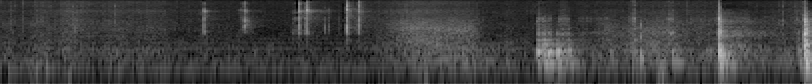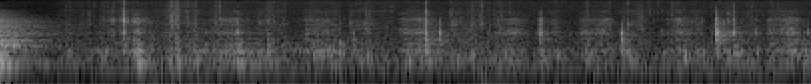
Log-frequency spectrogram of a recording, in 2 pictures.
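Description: Small metal screws click against a hand tool.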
